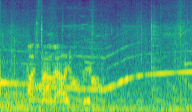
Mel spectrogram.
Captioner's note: sirens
